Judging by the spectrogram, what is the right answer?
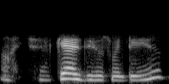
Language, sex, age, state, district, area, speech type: Kashmiri, female, 30-45, Jammu and Kashmir, Anantnag, rural, conversation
